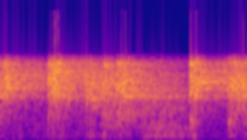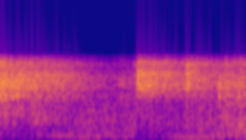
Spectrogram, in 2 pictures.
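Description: A dog playing with a ball against a wall and a smooth floor: irregular knocks and thumps, each followed by a short scraping sound, about half a dozen in a few seconds.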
